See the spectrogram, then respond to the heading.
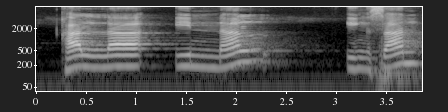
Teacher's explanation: jumhur seperti biasa membaca al-insan dengan idharu al-hamzah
